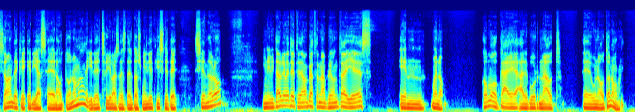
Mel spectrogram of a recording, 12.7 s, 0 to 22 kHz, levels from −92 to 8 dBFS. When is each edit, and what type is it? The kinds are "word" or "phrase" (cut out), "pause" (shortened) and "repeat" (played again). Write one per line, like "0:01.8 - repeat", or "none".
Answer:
none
